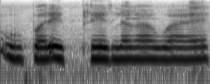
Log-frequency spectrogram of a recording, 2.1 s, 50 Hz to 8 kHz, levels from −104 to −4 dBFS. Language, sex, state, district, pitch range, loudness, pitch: Hindi, female, Bihar, Kaimur, 225-235 Hz, -13 LUFS, 230 Hz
